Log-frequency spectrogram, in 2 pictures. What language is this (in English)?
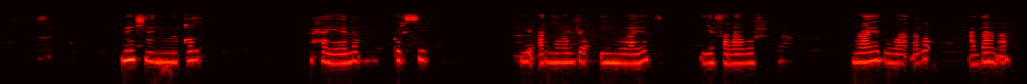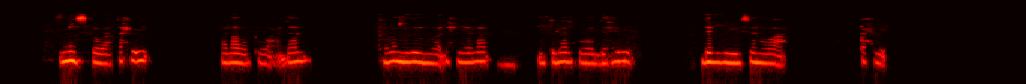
Somali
